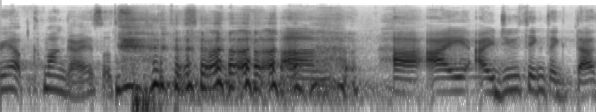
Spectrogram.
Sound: laugh

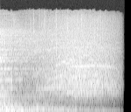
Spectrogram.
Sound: crowd cheering

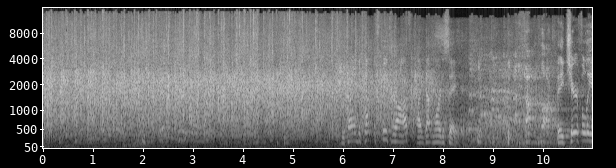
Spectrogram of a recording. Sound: applause

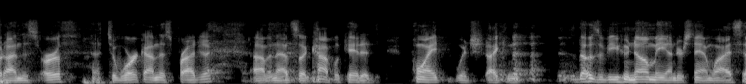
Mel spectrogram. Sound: laughter

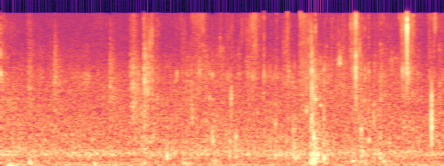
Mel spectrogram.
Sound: slurping

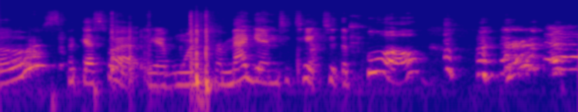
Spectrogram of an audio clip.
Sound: laughs

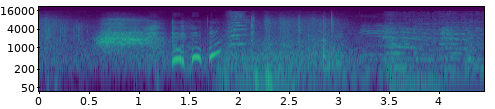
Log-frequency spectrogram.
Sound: giggli ng

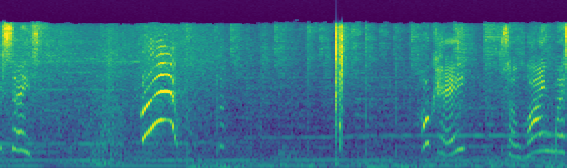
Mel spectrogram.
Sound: screams

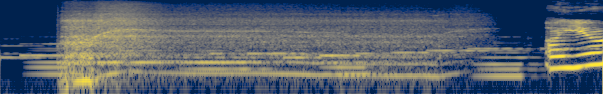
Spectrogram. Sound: blending

